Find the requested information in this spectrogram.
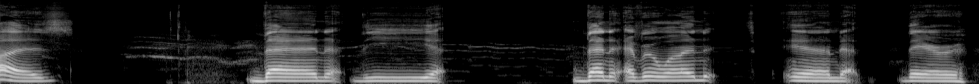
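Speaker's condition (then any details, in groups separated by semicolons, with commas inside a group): Cerebral palsy; from birth, walks with walker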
